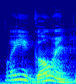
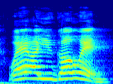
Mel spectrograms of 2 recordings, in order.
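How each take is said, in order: First: Said in the usual way. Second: Higher, louder, slow call after the chart; playful loud call. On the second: Real, not acted. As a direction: drag it out, calling the chart back. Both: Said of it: "same words twice".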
